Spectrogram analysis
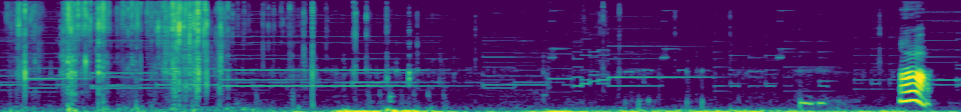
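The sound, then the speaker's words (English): Crinkling and crunching while a Snickers bar is eaten, with a burst of crisp crackle in the first couple of seconds, then quieter bites under sustained electronic game tones and beeps. “I'm eating a Snickers bar.”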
